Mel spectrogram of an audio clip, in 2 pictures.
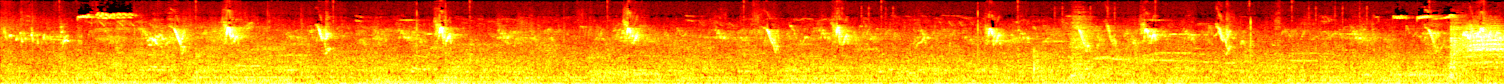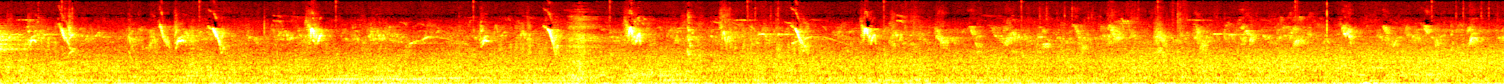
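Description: Small birds chirping: short, high chirps about one or two a second, with a longer burst of song about halfway through, over a steady low rumble.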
